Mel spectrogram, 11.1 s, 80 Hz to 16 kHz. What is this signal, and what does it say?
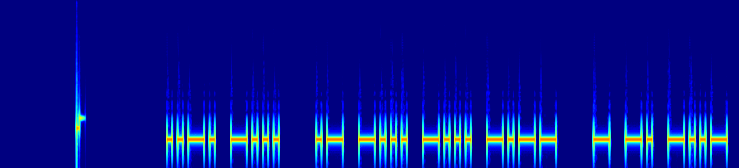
Morse code, heard as a keyed tone, about 15 wpm, 700 Hz. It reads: FB ABBY TNX
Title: Practice QSO - Exchange 3 - More Info - 15wpm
